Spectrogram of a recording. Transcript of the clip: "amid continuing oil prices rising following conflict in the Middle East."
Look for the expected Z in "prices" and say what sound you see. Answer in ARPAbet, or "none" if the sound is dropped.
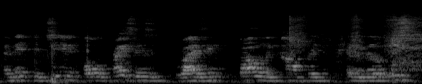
Z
